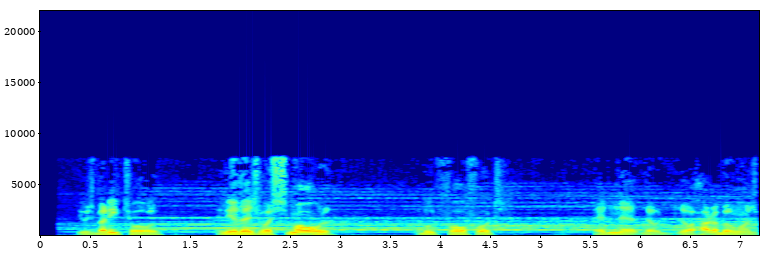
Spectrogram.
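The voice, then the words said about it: West Country English accent. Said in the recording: “Is this like a West Country accent?”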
